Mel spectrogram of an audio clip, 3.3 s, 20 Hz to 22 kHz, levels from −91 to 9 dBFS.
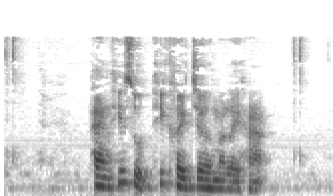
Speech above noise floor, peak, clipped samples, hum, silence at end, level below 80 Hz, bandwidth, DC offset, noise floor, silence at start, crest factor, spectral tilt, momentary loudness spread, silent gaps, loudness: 33 dB; -2 dBFS; under 0.1%; none; 0.7 s; -58 dBFS; 11.5 kHz; under 0.1%; -54 dBFS; 0.9 s; 22 dB; -5.5 dB/octave; 21 LU; none; -22 LUFS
